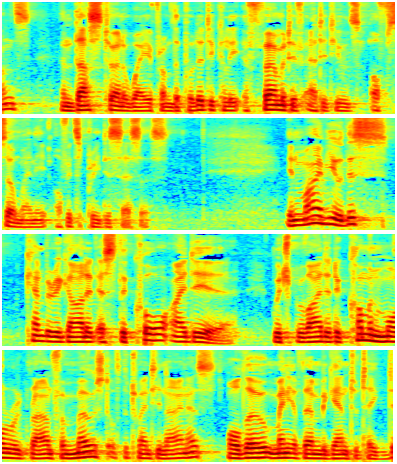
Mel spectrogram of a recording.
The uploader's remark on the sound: Keynote opening lecture given on 8 September 2011 as part of the German History Society Annual General Meeting 2011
